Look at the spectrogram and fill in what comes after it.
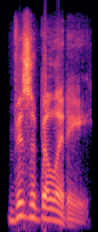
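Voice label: "Visibility", American English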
